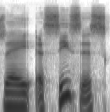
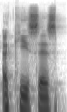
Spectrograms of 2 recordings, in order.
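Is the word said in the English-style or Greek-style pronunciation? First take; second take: English; Greek. First: The C is said the usual English way. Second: The C is said in a Greek-style way. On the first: "in, I guess, proper English, say ecesis, because that's how the C is supposed to be pronounced in this context" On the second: "some people also say achesis, which I'm guessing is from a Greek thing"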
